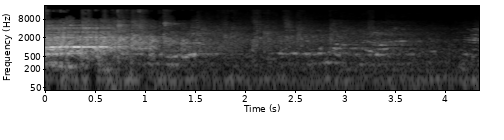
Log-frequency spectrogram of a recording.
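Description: Gym crowd cheering and shouting after a made free throw, fading out within about a second and a half to faint scattered voices in the hall.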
